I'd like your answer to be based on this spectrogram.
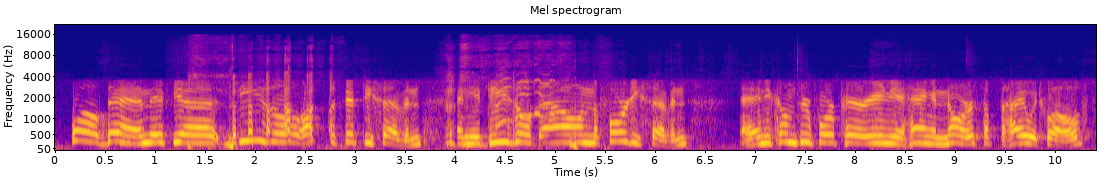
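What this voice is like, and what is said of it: Small-town Ontario accent. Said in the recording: “That is a slick, small-town Ontario accent.”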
